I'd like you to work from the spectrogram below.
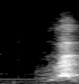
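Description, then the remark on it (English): A pet dog lets out a single bark, swelling quickly and then trailing off, heard on its own after a brief moment of near silence. “That's our doggie.”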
